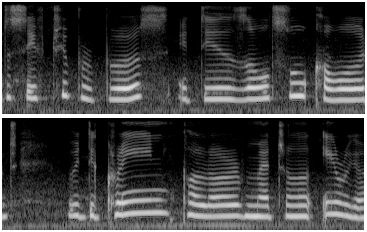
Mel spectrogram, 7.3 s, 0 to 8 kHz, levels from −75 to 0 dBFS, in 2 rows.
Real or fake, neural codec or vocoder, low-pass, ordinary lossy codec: real; none; 7.2 kHz; none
